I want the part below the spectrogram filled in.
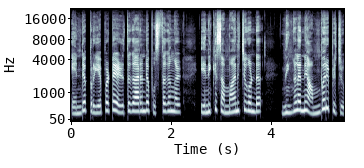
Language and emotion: Malayalam, surprised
